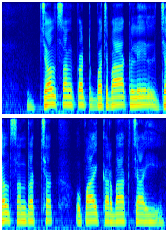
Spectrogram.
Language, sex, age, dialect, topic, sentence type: Maithili, male, 18-24, Southern/Standard, agriculture, statement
